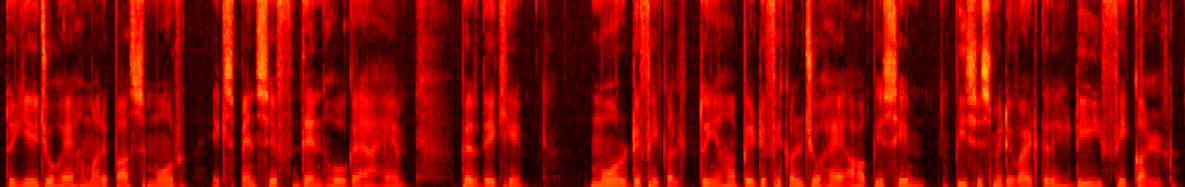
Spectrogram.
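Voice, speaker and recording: A man teaching English grammar, explaining slowly and reading each example sentence aloud word by word. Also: mid-range voice, darkish tone, no room sound. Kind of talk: explaining a lesson to students.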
